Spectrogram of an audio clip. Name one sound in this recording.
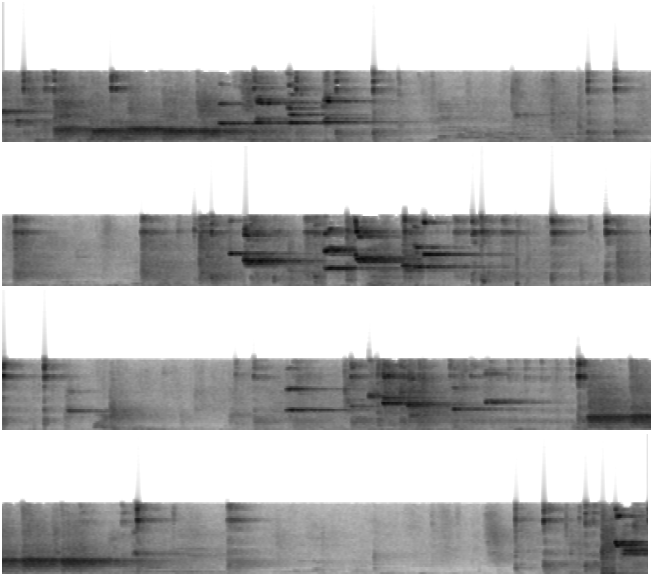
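A table tennis ball clicks back and forth off paddles and the table in an echoing hall.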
